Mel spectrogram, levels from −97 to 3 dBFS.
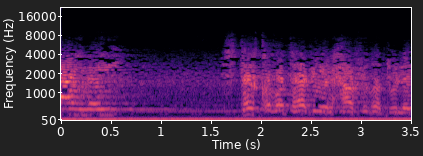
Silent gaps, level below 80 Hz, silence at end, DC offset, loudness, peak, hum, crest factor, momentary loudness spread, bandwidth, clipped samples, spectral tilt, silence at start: none; -44 dBFS; 0 s; 0.3%; -36 LUFS; -18 dBFS; none; 18 dB; 13 LU; 7.4 kHz; under 0.1%; -5.5 dB/octave; 0 s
